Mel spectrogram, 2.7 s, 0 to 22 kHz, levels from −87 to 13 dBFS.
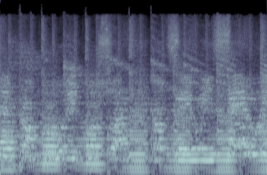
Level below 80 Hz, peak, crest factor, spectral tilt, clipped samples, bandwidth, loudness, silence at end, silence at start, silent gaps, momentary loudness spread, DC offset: -32 dBFS; 0 dBFS; 12 dB; -4 dB/octave; under 0.1%; 17.5 kHz; -13 LUFS; 0 s; 0 s; none; 3 LU; 0.4%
